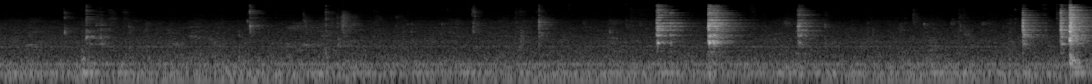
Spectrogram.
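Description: Fork clinking and scraping on a plate during a meal, with small scattered clicks and a few sharp, louder scrapes or clinks, two about two-thirds of the way through and two near the end, over a steady low hum.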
